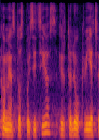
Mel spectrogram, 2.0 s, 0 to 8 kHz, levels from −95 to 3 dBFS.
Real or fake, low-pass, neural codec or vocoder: real; 7.2 kHz; none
